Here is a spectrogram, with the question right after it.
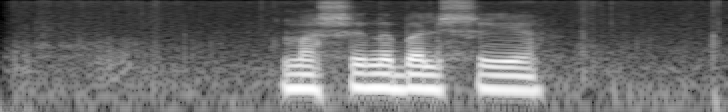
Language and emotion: Russian, neutral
